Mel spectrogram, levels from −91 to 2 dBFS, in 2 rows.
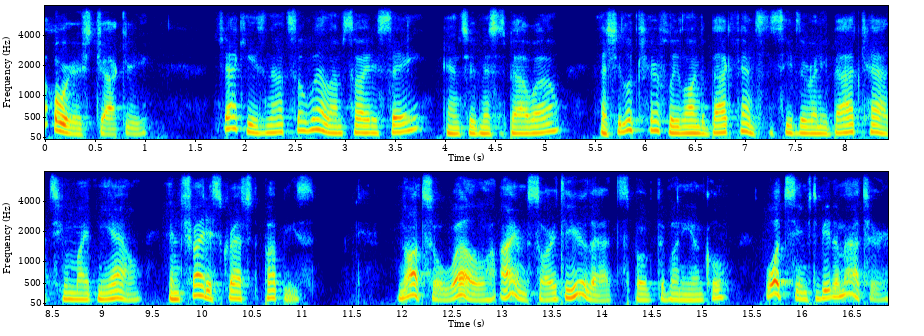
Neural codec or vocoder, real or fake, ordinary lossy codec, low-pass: none; real; Opus, 32 kbps; 7.2 kHz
